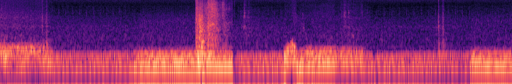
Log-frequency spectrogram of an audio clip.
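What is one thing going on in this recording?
A car engine idles and rumbles steadily.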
